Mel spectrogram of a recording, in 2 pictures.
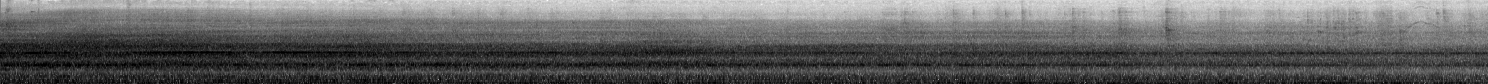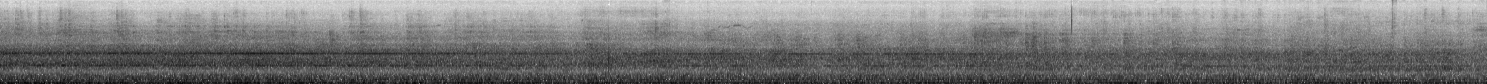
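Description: BNSF double-stack intermodal freight train rolling past: the last locomotives go by at the start, then container well cars pass with a steady rumble of steel wheels on rail and a faint high whine. The sound slowly grows quieter as the locomotives move away.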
